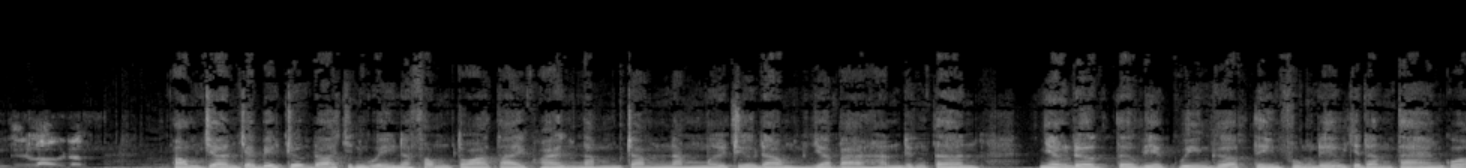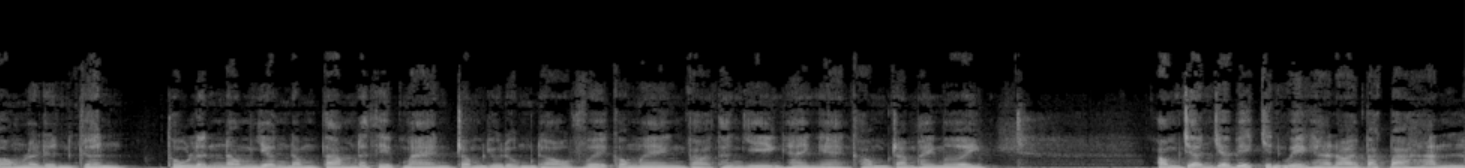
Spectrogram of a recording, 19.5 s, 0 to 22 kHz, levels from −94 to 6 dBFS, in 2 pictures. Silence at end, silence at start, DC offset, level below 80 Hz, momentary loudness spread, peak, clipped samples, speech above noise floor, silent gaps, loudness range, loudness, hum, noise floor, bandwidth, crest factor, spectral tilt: 0 s; 0 s; under 0.1%; -54 dBFS; 3 LU; -12 dBFS; under 0.1%; 21 dB; none; 2 LU; -29 LUFS; none; -50 dBFS; 15 kHz; 16 dB; -6.5 dB/octave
